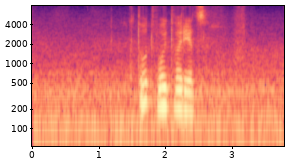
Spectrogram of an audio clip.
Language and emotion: Russian, neutral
